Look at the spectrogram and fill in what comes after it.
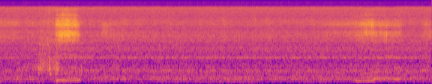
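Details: Pebbles, an English Bulldog, asleep and dreaming; soft breathy snoring with a brief louder snort near the first second and a low, short rasping breath near the end, otherwise a quiet room hum.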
